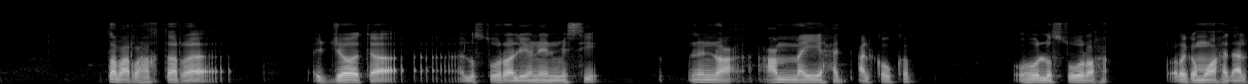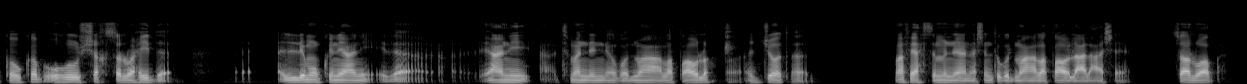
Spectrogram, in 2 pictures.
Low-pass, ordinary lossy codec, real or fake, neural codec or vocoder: 7.2 kHz; none; real; none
